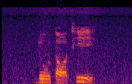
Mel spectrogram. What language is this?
Thai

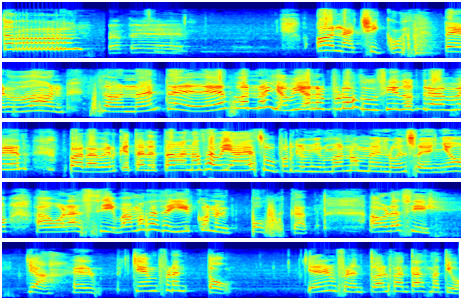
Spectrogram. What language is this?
Spanish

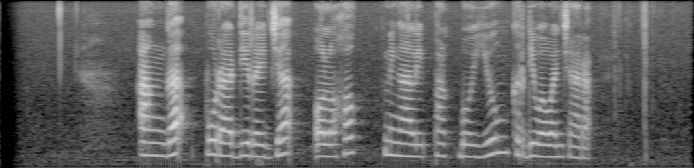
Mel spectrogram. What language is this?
Sundanese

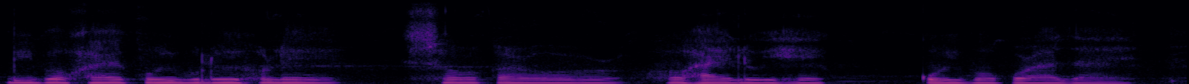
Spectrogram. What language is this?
Assamese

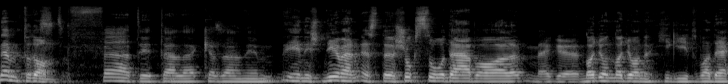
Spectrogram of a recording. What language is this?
Hungarian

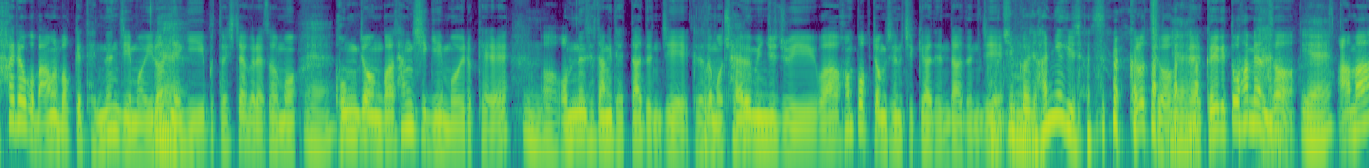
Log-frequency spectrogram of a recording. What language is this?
Korean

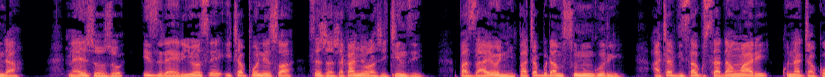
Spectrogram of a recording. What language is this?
Shona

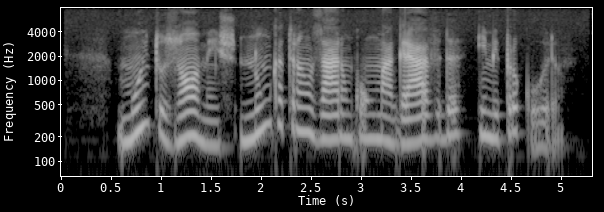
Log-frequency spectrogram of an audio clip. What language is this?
Portuguese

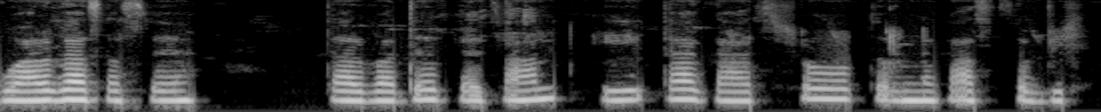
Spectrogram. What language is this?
Bangla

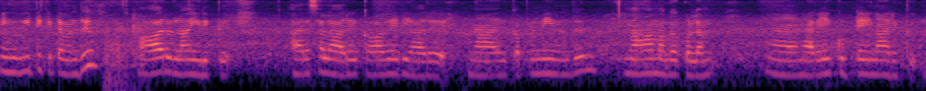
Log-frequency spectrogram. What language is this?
Tamil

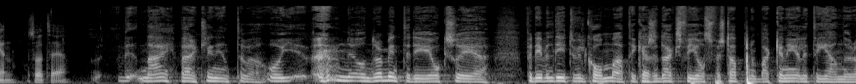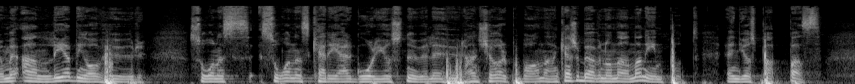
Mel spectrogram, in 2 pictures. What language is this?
Swedish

